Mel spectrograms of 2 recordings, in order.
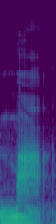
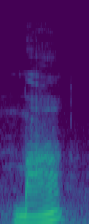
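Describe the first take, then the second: First: The tone stays low without rising again. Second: The tone rises from mid to high. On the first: "retain only the first half of the third tone" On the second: "It can change to the second tone"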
